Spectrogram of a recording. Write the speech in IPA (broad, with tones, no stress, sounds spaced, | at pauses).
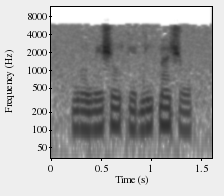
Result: w ɔ̃˨ w e˨˦ ʃ ɔ̃˦ k e˧ d ĩ˦ k͡p ã˦ ʃ o˧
